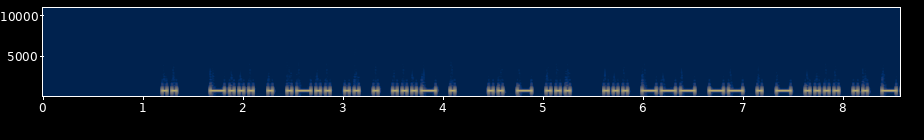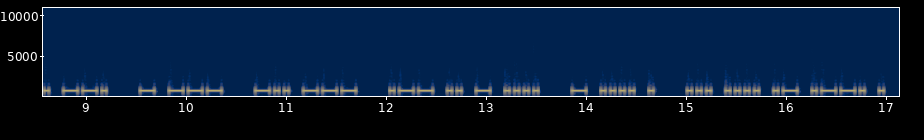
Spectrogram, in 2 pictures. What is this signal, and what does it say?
Morse code, heard as a keyed tone, about 25 wpm, 700 Hz. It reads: I BELIEVE ITS SOMETHING TO DO WITH THE SHAPE
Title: Sentences from Top 1000 Words - Review Part 3 - 25wpm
